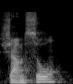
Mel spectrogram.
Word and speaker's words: Shamsul: Is it Shamsul? How's that? Shamsul, close enough. You got it.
